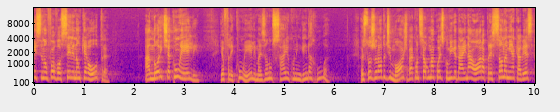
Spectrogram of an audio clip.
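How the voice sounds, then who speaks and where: A man with a Brazilian accent giving a personal testimony in a parish church, telling his story vividly and acting out the dialogue. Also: very high-pitched.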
